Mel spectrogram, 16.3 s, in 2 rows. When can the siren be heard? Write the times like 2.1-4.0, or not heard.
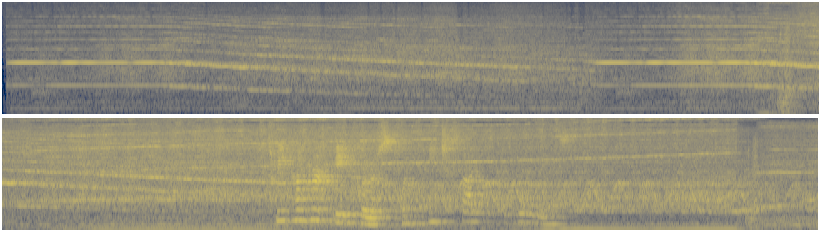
0.0-16.2.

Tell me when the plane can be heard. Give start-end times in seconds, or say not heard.
7.5-16.2.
